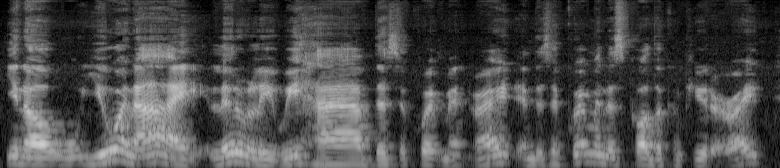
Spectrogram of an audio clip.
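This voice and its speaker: A man from New York who owns a digital agency, talking fast and rambling in a casual chat. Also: medium pitch. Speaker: digital agency owner, co-host.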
